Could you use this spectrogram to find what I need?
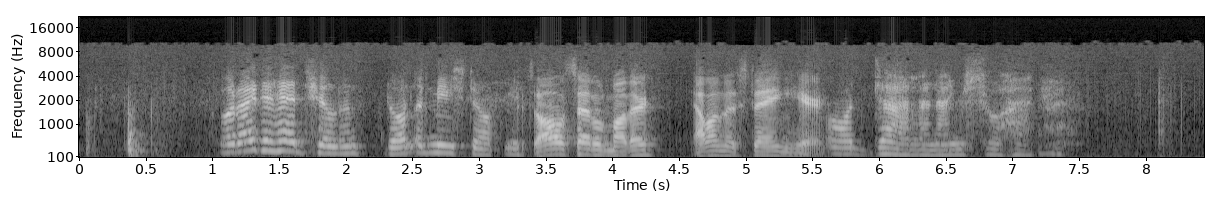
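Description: An elderly woman speaks with animation.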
